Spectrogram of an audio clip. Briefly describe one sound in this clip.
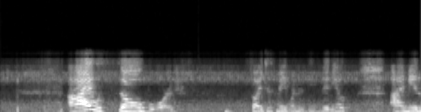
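A young girl sings close to a microphone.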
